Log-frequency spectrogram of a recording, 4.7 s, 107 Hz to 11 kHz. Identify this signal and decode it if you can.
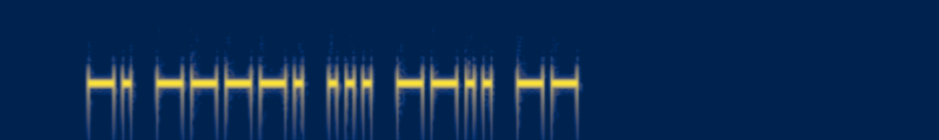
Morse code, heard as a keyed tone, about 28 wpm, 700 Hz. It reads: N9SZM
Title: USA Call Signs - 5 Characters - Repeated 3x - 28wpm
